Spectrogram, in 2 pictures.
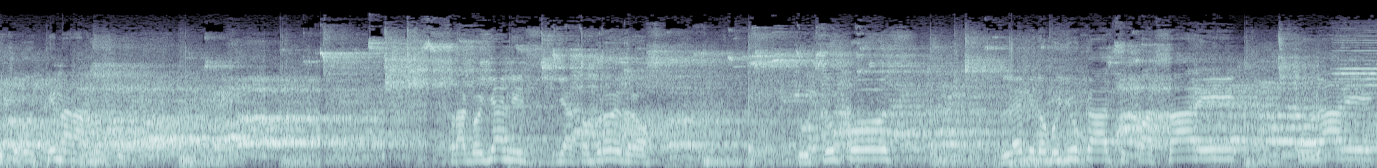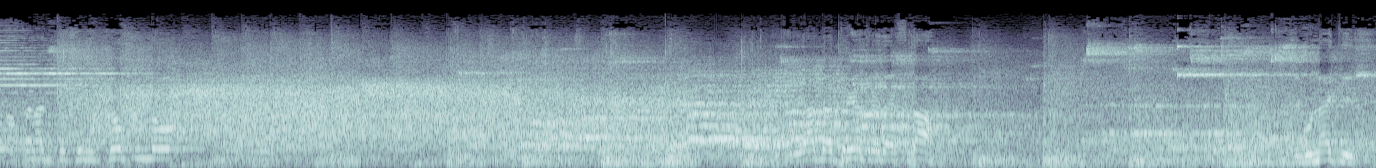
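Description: Men shout to each other across a large echoing hall.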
